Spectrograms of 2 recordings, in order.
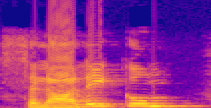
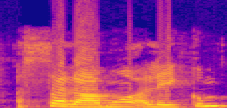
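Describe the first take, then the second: First: The greeting is shortened with syllables dropped. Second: Every syllable of the greeting is pronounced fully. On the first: May you be cursed. The speaker calls it wrong. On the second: Peace be upon you. The speaker calls it right.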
